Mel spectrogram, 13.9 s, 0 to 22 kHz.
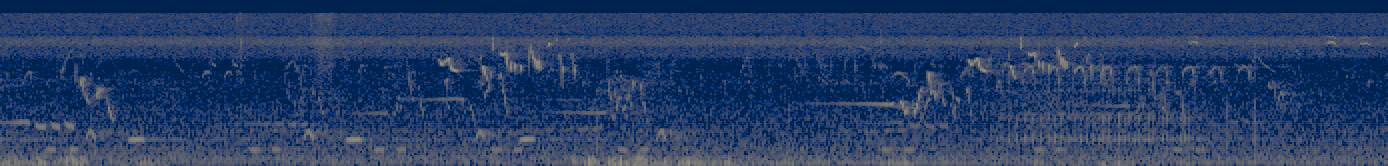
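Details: A female White-backed Woodpecker in Aomori on 24/5 drums on its favourite hard dead tree, returning repeatedly, in several quick, hollow rolls, one near the start and two in the middle; other small birds chirp and whistle throughout.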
